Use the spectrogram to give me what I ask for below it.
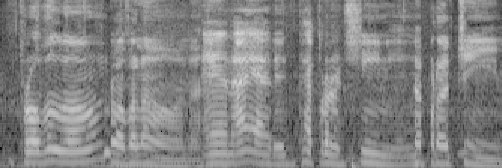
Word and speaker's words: peperoncini: provolone and I added peperoncinis the protein you finally learn how to say it it's not pepper on singing like we were saying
